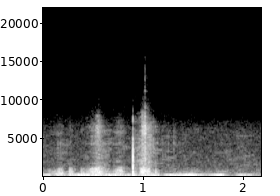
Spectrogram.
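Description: Faint rubbing and tapping on a tablet's touchscreen as calligraphy strokes are drawn, with two sharper clicks about half a second and a second in, over a low steady hum.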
